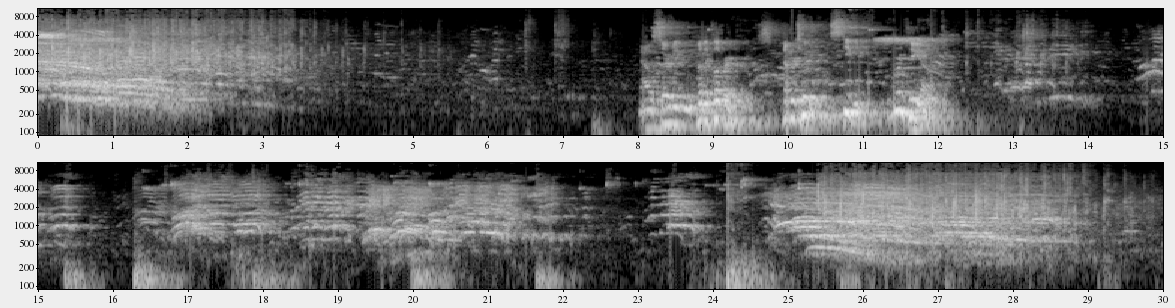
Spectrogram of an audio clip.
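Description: A crowd cheers and claps in a large echoing gym.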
